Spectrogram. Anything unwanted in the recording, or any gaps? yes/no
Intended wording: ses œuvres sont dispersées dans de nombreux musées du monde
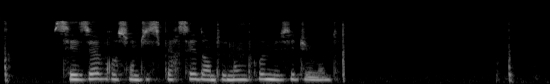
no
